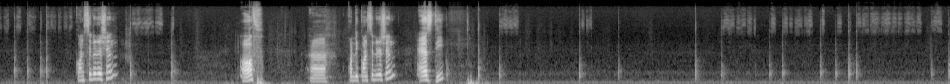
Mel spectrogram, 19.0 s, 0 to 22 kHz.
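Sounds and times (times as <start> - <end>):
pen writing on paper: 0.0 - 1.4, 2.6 - 3.5, 10.0 - 10.4, 11.6 - 11.8, 14.4 - 19.0.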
